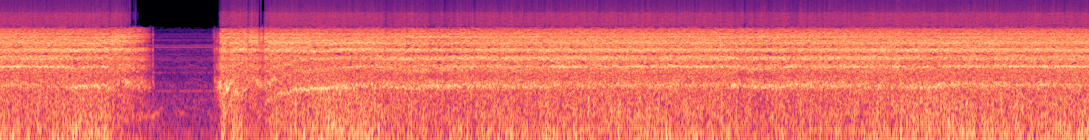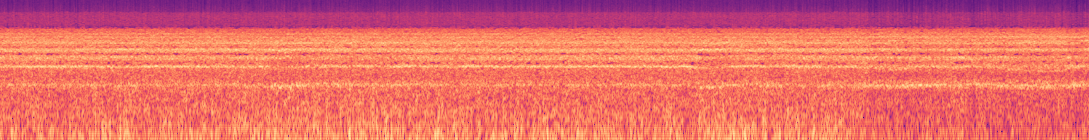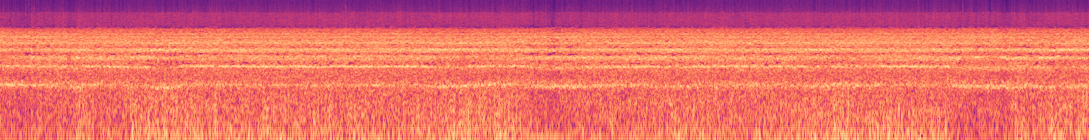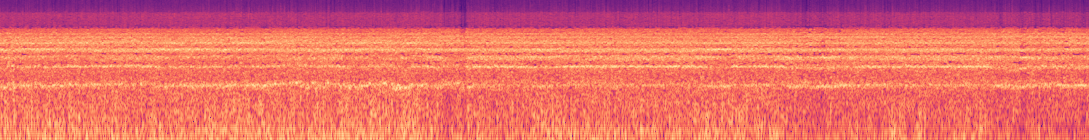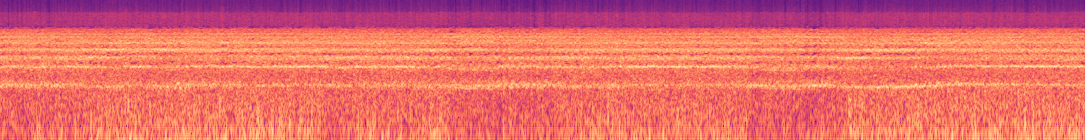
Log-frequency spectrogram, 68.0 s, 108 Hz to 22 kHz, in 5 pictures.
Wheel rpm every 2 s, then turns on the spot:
190, 70, 210, 230, 230, 230, 230, 230, 230, 230, 240, 230, 230, 220, 230, 230, 230, 230, 230, 230, 210, 220, 220, 230, 230, 220, 230, 230, 220, 230, 220, 230, 220, 220.
none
